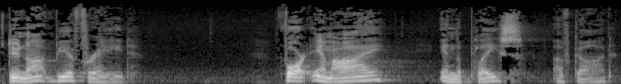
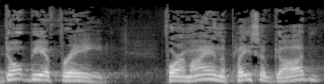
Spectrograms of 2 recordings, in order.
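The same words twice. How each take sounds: First: Gentle Joseph. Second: Forceful preaching. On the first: Joseph reassures his brothers. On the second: Preacher repeats Joseph's words forcefully. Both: Acted.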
